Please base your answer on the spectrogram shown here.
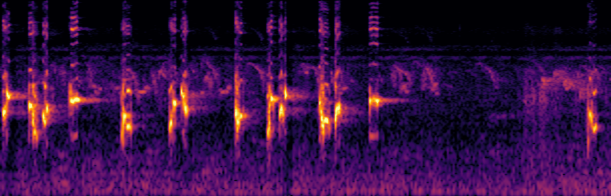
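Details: Sooty-headed bulbul song in the long-trill style used to encourage caged birds: a quick burst of bubbly, warbled notes for about four seconds, near silence, then one faint note.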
